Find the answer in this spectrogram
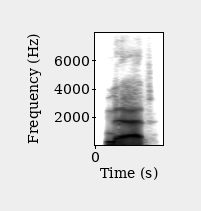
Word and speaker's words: gnat: silent letters and advanced gn equals slash n slash nat nash campaign lesson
